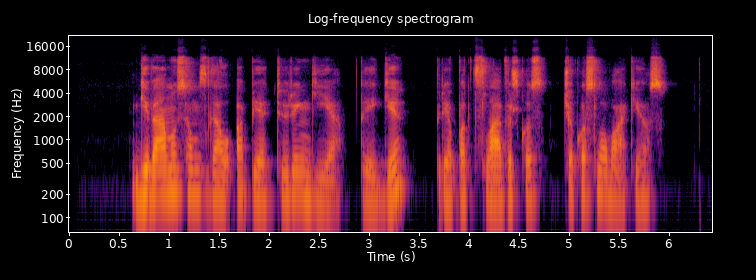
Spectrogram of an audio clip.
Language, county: Lithuanian, Vilnius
